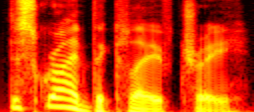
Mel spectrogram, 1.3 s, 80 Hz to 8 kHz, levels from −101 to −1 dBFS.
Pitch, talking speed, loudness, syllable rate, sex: 125 Hz, 190 wpm, -19 LUFS, 6.4 syllables/s, male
